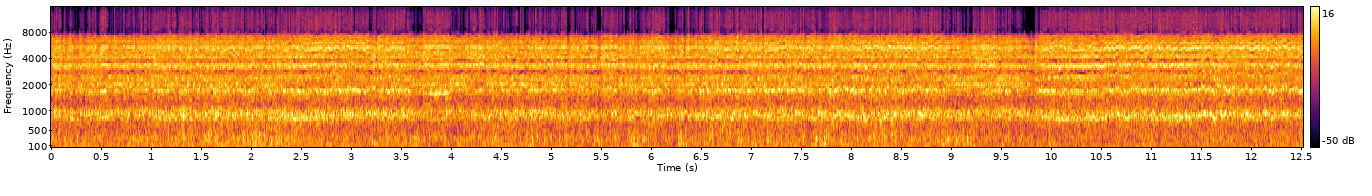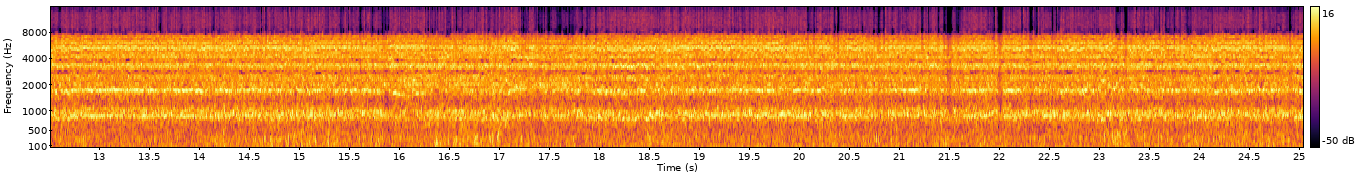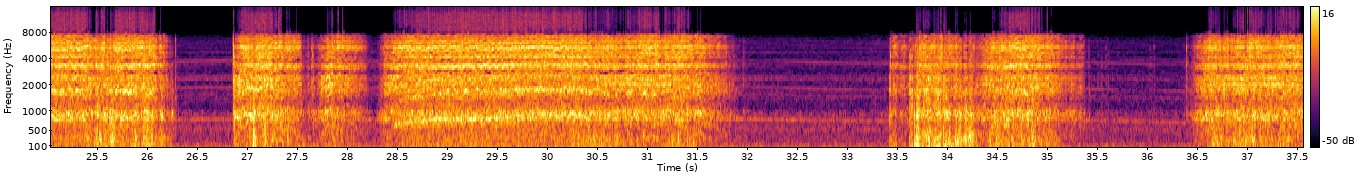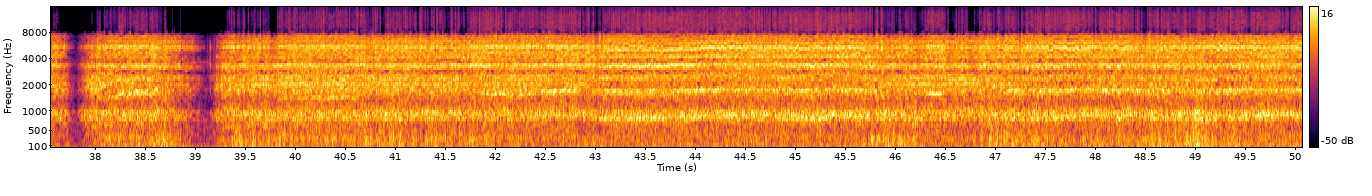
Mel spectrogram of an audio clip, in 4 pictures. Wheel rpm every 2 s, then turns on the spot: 230, 230, 230, 230, 220, 220, 230, 230, 230, 230, 230, 230, 210, 80, 140, 170, 0, 50, 100, 110, 220, 220, 220, 220, 230.
none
